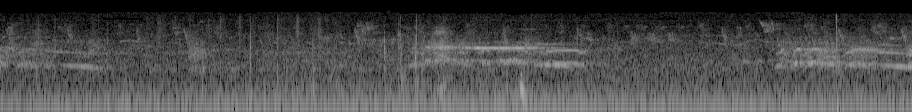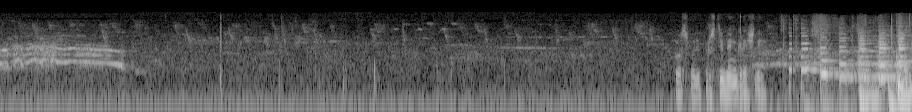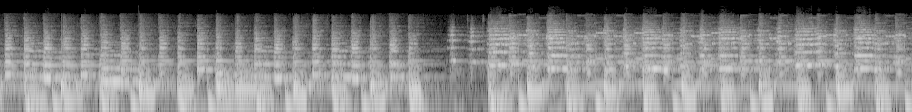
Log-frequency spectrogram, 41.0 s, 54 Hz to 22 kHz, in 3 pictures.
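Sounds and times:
rooster crowing: 6.2s - 8.8s, 11.6s - 15.7s, 20.4s - 22.1s, 25.0s - 26.2s.

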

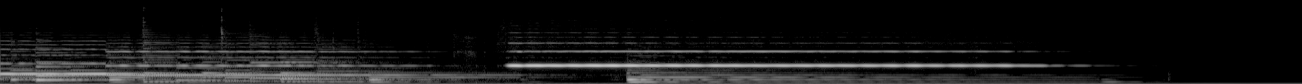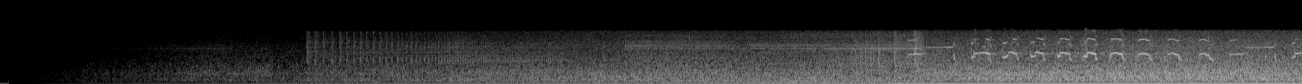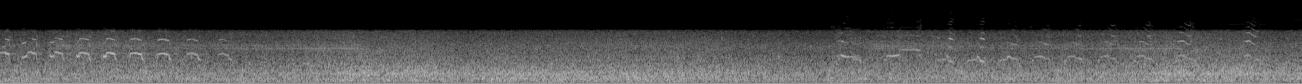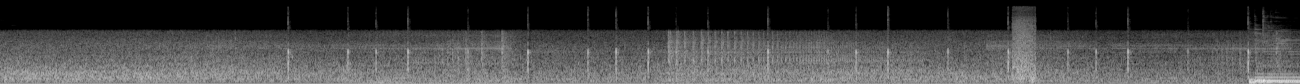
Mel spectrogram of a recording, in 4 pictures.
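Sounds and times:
wind and water rush: 22.6s - 51.5s
squawking calls: 34.3s - 39.4s
sharp clicks: 42.0s - 51.0s.

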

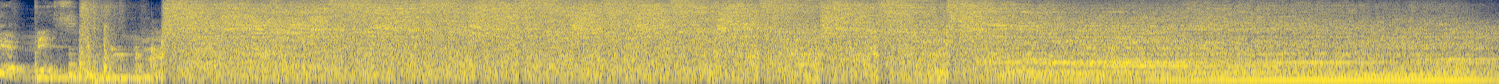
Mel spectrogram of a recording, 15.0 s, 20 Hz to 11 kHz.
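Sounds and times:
drums: 0.0s - 14.9s
electric guitar: 0.7s - 14.9s
cymbal crashes: 1.6s - 14.9s
upright bass: 7.2s - 14.9s.

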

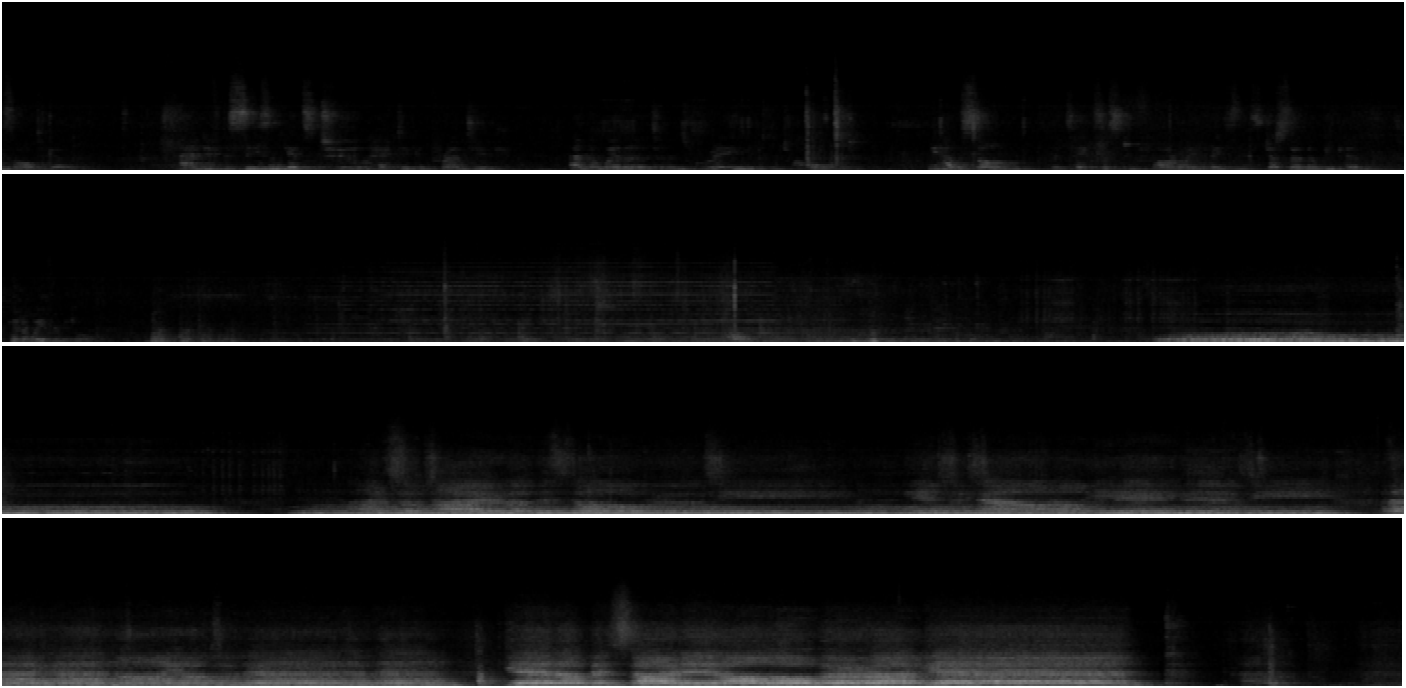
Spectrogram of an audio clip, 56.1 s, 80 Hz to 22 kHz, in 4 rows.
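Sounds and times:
women's chorus singing: 25.5s - 53.9s.

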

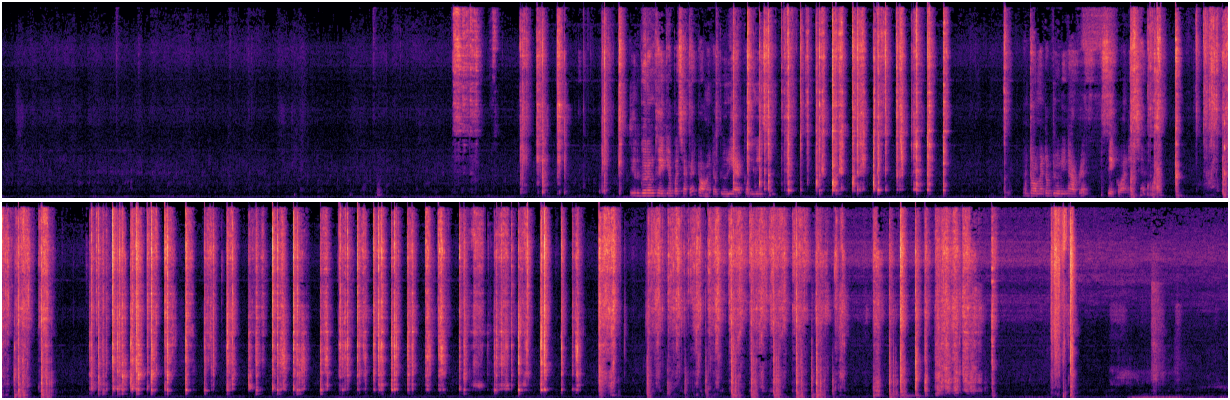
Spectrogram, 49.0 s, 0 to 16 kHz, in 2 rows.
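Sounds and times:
metal spoon clinking and scraping: 9.0s - 9.6s, 10.4s - 11.3s, 14.6s - 18.7s, 26.3s - 41.4s.

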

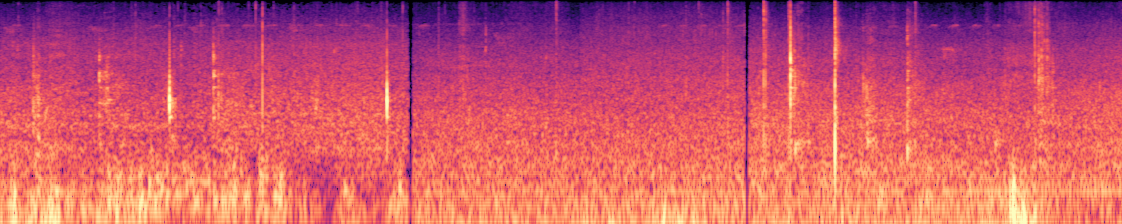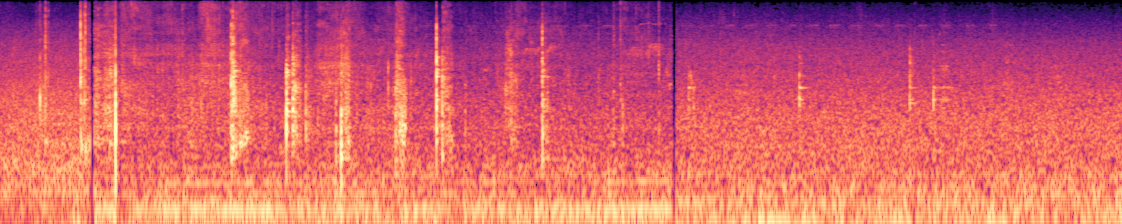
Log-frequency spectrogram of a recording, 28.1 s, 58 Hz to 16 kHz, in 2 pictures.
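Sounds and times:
wooden spoon stirring in clay pot: 0.1s - 3.6s, 9.5s - 13.3s, 14.5s - 22.9s.

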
